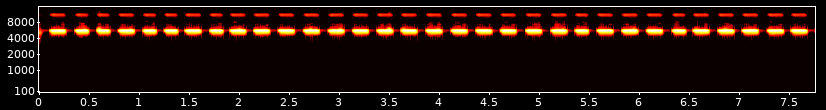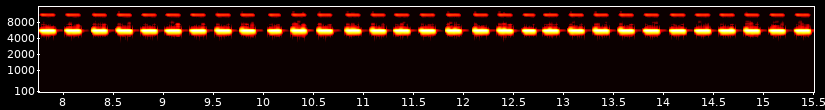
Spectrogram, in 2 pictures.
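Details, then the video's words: Male cricket chirping steadily: short, high, pure-toned chirps repeated about four times a second with even spacing, continuing unbroken throughout, with no other sounds around it. "Cricket Chirping Sound Effect"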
